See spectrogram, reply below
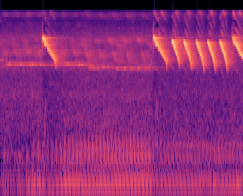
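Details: A white-eye sings in a monotonous, single-song trilling style: a high thin whistle, then a quick run of seven sharp descending chirps at about three per second, over a low background hum.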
